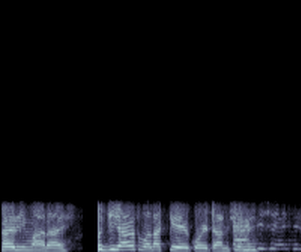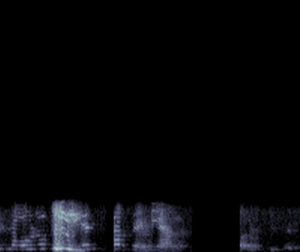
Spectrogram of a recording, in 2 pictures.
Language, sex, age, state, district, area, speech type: Dogri, female, 30-45, Jammu and Kashmir, Udhampur, rural, conversation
